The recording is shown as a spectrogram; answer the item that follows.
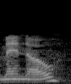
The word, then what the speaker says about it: meno: And in Greek, that word is pronounced meno.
